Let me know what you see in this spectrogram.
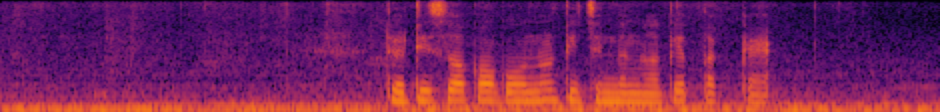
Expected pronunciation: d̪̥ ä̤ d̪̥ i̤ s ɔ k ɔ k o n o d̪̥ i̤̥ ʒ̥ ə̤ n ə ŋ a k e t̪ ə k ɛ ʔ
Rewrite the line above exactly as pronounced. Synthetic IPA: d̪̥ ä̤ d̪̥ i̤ s ɔ k ɔ k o n o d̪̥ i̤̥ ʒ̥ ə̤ n ə ŋ a k e t̪ ə k ɛ ʔ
